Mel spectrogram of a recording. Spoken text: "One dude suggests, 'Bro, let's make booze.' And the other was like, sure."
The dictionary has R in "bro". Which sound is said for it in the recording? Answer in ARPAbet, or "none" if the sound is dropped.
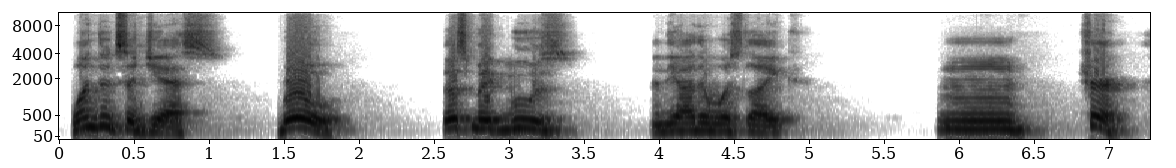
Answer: none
